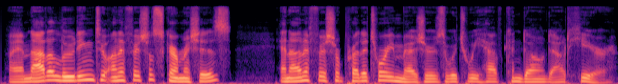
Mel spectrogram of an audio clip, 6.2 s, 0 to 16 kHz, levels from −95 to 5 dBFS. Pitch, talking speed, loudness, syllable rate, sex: 140 Hz, 165 wpm, -17 LUFS, 6.3 syllables/s, male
